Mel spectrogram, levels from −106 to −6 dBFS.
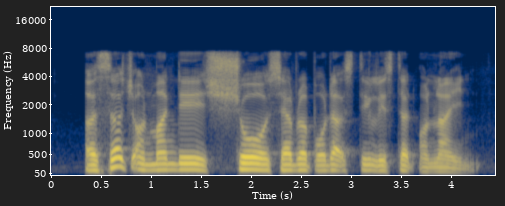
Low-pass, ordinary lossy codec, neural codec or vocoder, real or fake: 7.2 kHz; none; none; real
